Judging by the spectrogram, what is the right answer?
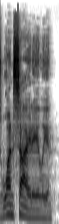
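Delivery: crackling, radio-filtered electronic voice. Voicing a squad leader who blocks a player: electronic crackling voice. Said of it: "the electronic crackle of his voice".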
